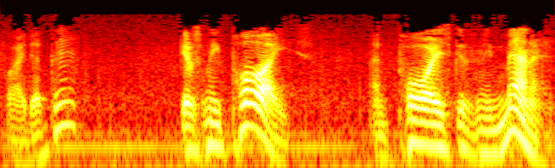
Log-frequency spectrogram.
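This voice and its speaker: A raspy little henchman, swinging in pitch as he makes smugly courteous threats. It is old radio crime drama, with a dull, narrow sound. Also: wildly swooping pitch, measured pace, heavily acted. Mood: smug menace. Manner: taunting, mock-courteous. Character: menacing little gunman, smugly polite henchman. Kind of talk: 1940s radio acting. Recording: dull, band-limited old radio recording.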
